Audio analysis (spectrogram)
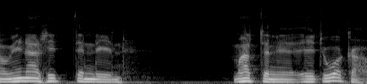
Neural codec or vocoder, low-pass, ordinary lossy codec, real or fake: none; 14.4 kHz; none; real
